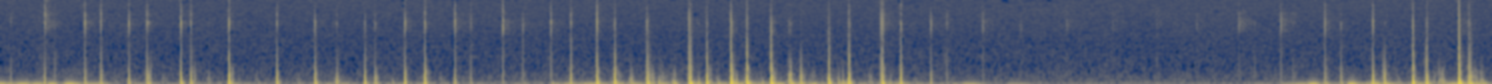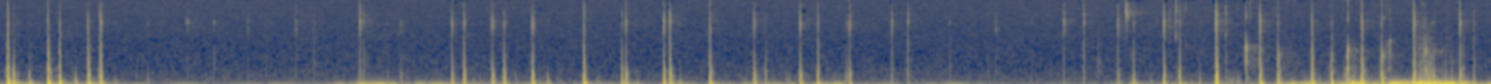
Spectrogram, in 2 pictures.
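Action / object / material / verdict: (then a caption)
tap / small plastic screw cap / plastic / none. A small, hollow blue plastic screw cap is tapped rapidly with long nails, giving quick, irregular bursts of sharp, dry clicks over a soft, low, hollow thump. The tapping comes in dense clusters separated by brief quiet gaps and grows louder and busier toward the end.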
